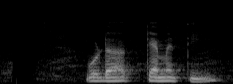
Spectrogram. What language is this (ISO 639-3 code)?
sin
